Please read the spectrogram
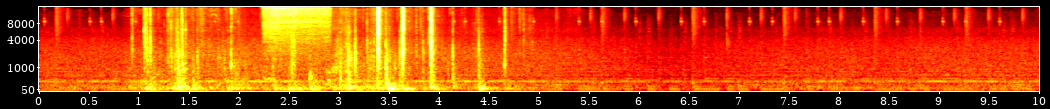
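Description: Plastic dashboard shelf cover of a Mercedes Actros MP4 cab being lifted out: a run of clicks, knocks and a short scraping rustle in the first half, freed from its clips.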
